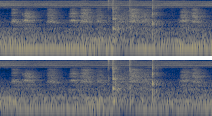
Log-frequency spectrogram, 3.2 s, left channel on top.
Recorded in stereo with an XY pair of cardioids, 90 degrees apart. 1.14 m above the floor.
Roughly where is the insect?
Ahead left.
